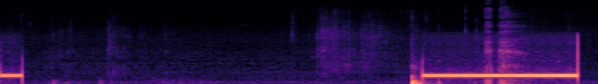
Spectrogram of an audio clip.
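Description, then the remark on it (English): An outgoing phone call's ringing tone: a brief burst of steady electronic tone, a few seconds of near silence, then a longer, loud ring tone lasting about a second and a half. “It's ringing.”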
